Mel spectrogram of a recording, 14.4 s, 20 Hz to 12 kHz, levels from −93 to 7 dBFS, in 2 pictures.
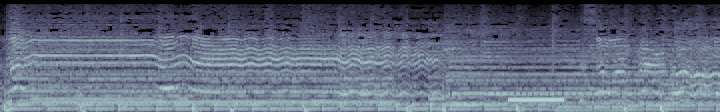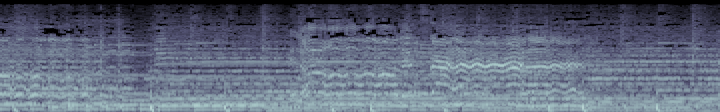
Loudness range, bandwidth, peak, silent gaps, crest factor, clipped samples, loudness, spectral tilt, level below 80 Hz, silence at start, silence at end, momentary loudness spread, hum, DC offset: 3 LU; 10.5 kHz; -6 dBFS; none; 14 dB; under 0.1%; -20 LUFS; -6 dB/octave; -40 dBFS; 0 s; 0 s; 6 LU; none; under 0.1%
